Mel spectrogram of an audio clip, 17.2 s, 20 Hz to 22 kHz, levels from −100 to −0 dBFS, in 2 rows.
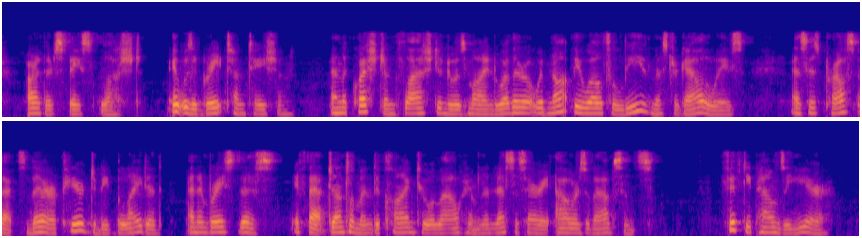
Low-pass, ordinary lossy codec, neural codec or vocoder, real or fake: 7.2 kHz; AAC, 48 kbps; codec, 24 kHz, 3 kbps, HILCodec; fake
